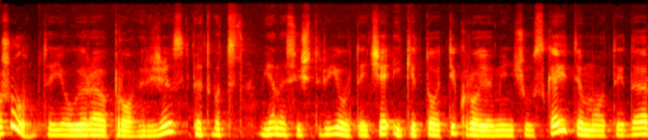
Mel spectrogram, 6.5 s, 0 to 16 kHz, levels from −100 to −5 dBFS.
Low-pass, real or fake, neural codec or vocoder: 14.4 kHz; real; none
